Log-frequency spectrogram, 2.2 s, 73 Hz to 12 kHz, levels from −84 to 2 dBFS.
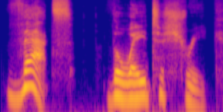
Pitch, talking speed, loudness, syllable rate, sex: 145 Hz, 135 wpm, -17 LUFS, 2.7 syllables/s, male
